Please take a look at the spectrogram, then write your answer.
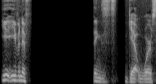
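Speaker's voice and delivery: ordinary delivery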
